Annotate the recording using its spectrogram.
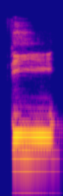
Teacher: Panjangnya 2 harokat mad tabi'i.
